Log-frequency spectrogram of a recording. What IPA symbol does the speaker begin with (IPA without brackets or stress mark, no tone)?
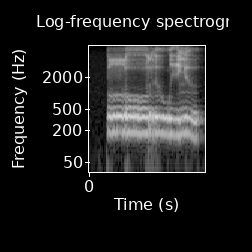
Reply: lː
